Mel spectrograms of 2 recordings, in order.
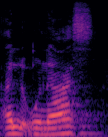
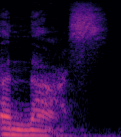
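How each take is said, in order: First: The word is said in full with al- and u. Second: The word is shortened, with the vowels merged away. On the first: This is the original form of the word. "the original word" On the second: This form came from people speaking faster over time. "some people started to speak faster and they started to then say an-nas"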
